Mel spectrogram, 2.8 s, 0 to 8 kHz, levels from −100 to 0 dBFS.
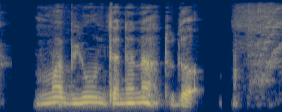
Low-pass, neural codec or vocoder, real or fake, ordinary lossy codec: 7.2 kHz; none; real; AAC, 48 kbps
